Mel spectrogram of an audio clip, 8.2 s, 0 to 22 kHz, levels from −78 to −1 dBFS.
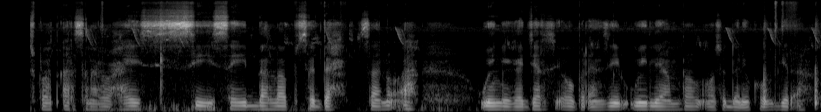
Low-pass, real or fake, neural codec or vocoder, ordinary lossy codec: none; real; none; none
